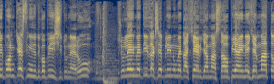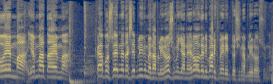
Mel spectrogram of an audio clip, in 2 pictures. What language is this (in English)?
Greek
